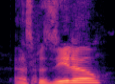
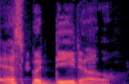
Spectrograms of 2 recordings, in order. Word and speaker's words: Esposito: washington how do you spell how do you pronounce that that last name esposito esposito washington all right washington no no no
